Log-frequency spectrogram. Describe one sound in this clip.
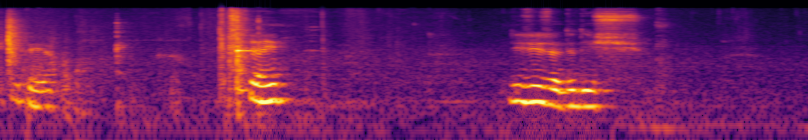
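A fork scrapes and clinks in a metal pan.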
